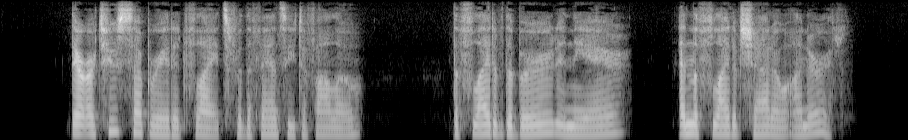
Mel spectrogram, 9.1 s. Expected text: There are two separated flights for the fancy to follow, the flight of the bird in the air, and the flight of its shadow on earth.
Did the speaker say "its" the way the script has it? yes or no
no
